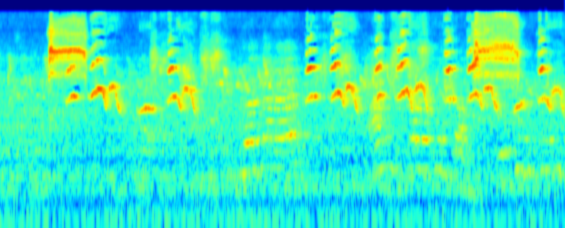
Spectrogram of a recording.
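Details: A tame young rainbow lorikeet gives a string of scratchy squawks and bent, wavering chirps, mixed with a few lower squeaky notes, indoors in a small room.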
